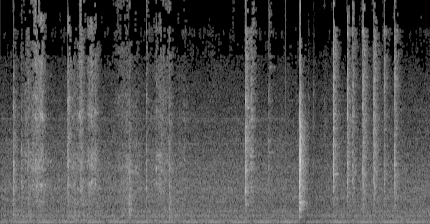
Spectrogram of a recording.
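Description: Metal spatula scraping across the frozen steel plate of a rolled-ice-cream pan in repeated strokes, clearing off leftover frozen ice cream. A sharp tap comes about six seconds in, followed by a run of lighter clicks, over a low steady hum.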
